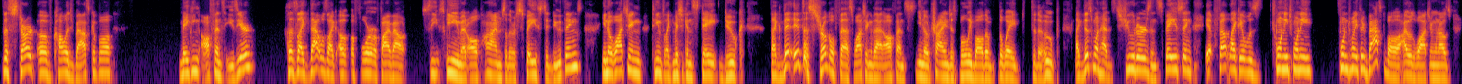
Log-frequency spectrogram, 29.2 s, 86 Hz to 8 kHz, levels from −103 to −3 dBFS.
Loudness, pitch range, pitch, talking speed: -19 LUFS, 130-180 Hz, 150 Hz, 170 wpm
